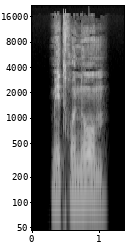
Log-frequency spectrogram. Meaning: metronome
- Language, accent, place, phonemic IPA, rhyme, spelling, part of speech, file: German, Germany, Berlin, /metʁoˈnoːm/, -oːm, Metronom, noun, De-Metronom.ogg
